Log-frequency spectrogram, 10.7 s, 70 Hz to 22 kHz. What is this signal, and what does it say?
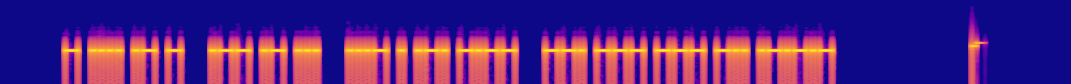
Morse code, heard as a keyed tone, about 28 wpm, 700 Hz. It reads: THAT WAS VERY GOOD.
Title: Sentences from Top 200 Words 28wpm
